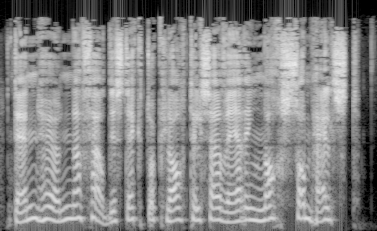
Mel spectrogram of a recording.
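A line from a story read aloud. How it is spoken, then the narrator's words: Grandmother shrieking. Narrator (Norwegian): hylte bestemor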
